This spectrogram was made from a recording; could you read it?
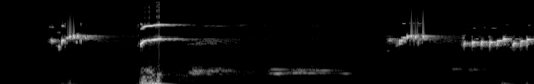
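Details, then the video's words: Cucak rante: short sharp chip notes and high clear whistles, a brief low thump, faint lower murmuring tones, then a rising chip and a fast rattling chatter of repeated notes at the end. "SUARA BURUNG CUCAK RANTE- CUCAK RANTING"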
